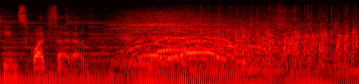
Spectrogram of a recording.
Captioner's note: cheering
